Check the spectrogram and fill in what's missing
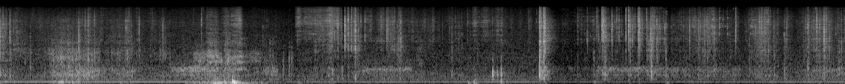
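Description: A white block of gym chalk (magnesium carbonate), broken into a crumbly pile of dry, solid chunks and powder on a wooden table, is crushed and squeezed by fingertips with painted nails. Dense, bright crunching and crinkling crackles come in bursts, with a few sharper snaps as pieces give way. A steady low hum sits underneath throughout.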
